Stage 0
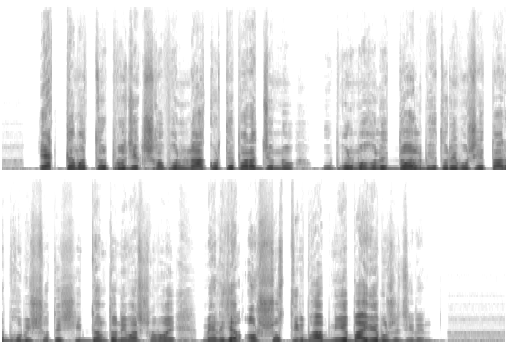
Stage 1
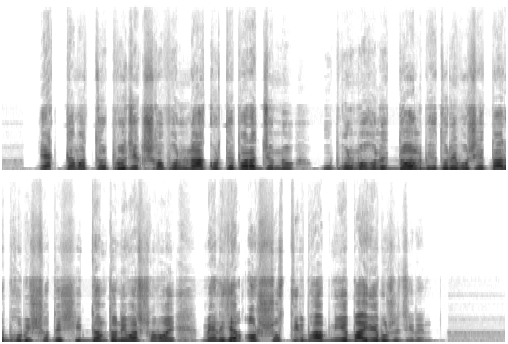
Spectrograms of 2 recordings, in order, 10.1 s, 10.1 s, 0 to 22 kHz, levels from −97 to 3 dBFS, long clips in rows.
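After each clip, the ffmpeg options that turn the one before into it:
-af "superequalizer=6b=2.24:8b=2:9b=1.78:15b=2.82:16b=0.501,dynaudnorm=f=130:g=13:m=12dB,equalizer=f=1.5k:w=1.1:g=9.5,volume=-4.5dB"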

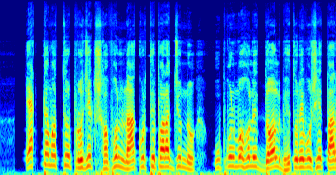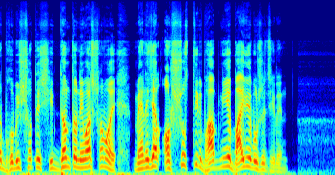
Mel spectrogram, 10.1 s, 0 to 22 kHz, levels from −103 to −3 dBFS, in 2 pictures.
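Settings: -af "alimiter=limit=-7dB:level=0:latency=1:release=358"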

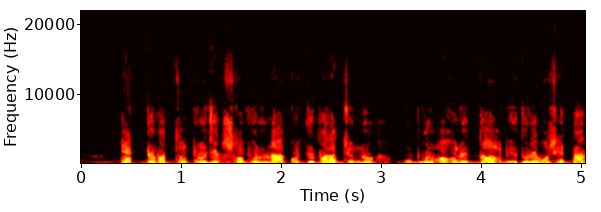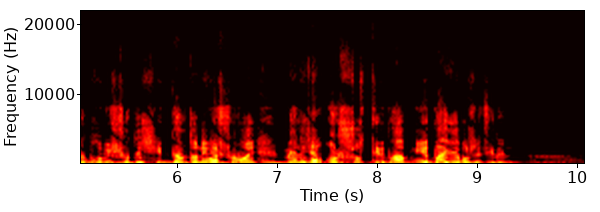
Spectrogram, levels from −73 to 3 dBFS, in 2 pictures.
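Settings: -filter_complex "[0:a]asplit=2[a][b];[b]asoftclip=type=tanh:threshold=-21.5dB,volume=-5.5dB[c];[a][c]amix=inputs=2:normalize=0,afreqshift=-200,asplit=2[d][e];[e]afreqshift=-1.9[f];[d][f]amix=inputs=2:normalize=1"

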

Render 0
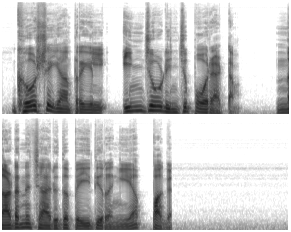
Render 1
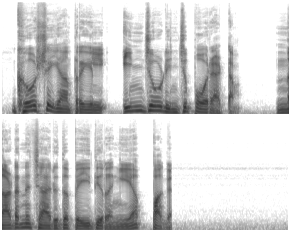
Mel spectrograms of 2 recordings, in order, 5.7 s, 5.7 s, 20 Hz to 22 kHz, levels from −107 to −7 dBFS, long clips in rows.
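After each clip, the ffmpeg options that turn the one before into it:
-af "acompressor=threshold=-24dB:ratio=3,volume=-5dB"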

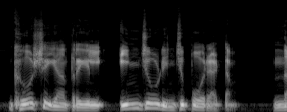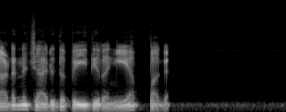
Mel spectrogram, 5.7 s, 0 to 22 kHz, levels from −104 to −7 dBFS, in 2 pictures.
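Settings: -filter_complex "[0:a]asplit=3[a][b][c];[a]bandpass=f=270:t=q:w=8,volume=0dB[d];[b]bandpass=f=2.29k:t=q:w=8,volume=-6dB[e];[c]bandpass=f=3.01k:t=q:w=8,volume=-9dB[f];[d][e][f]amix=inputs=3:normalize=0,volume=5dB"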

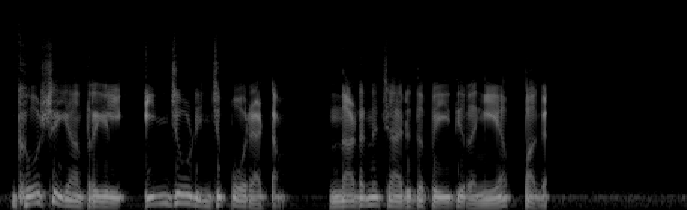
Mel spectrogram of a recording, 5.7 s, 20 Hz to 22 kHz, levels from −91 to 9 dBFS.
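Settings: -af "acompressor=threshold=-42dB:ratio=4,volume=7dB"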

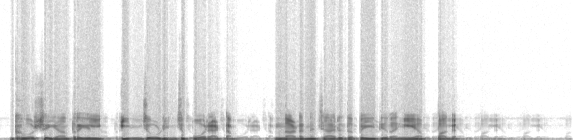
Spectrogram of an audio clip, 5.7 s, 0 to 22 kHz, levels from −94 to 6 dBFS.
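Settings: -filter_complex "[0:a]acrossover=split=290|720|1400[a][b][c][d];[a]acrusher=bits=6:mode=log:mix=0:aa=0.000001[e];[e][b][c][d]amix=inputs=4:normalize=0,aecho=1:1:422|844|1266:0.0668|0.0321|0.0154,volume=8.5dB"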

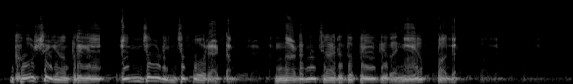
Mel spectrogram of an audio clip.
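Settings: -af "asoftclip=type=tanh:threshold=-26.5dB"

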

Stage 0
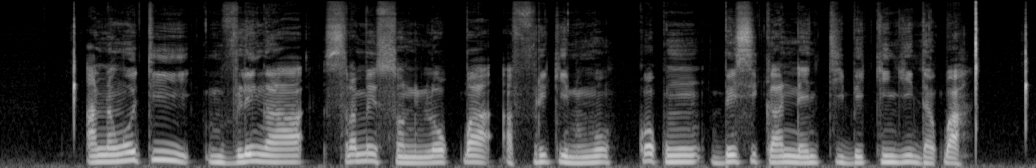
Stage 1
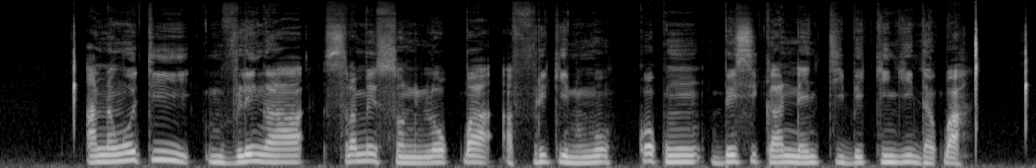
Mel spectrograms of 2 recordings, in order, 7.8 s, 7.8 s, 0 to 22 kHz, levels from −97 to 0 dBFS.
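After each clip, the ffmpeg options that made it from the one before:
-filter_complex "[0:a]acrossover=split=8800[a][b];[b]acompressor=threshold=-53dB:ratio=4:attack=1:release=60[c];[a][c]amix=inputs=2:normalize=0,volume=-1.5dB"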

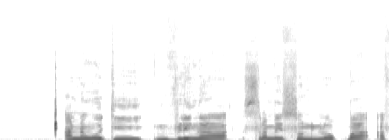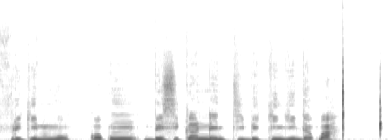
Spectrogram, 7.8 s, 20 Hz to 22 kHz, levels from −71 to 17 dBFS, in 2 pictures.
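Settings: -af "equalizer=f=2k:t=o:w=0.42:g=14,volume=1.5dB"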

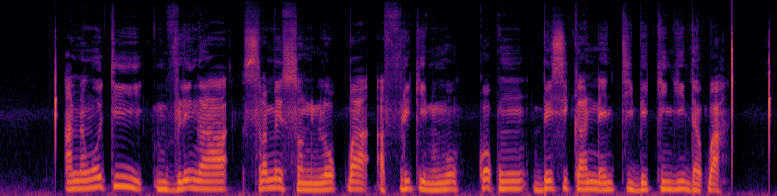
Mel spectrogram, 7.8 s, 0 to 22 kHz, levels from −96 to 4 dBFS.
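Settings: -af "acompressor=threshold=-26dB:ratio=6"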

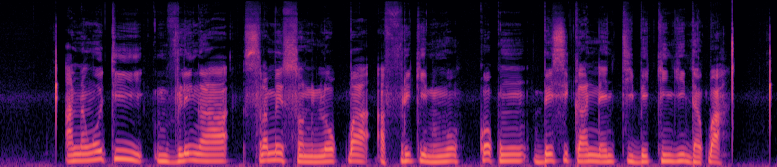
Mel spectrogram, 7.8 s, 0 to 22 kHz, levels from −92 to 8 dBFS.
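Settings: -af "alimiter=level_in=9dB:limit=-1dB:release=50:level=0:latency=1,volume=-1dB"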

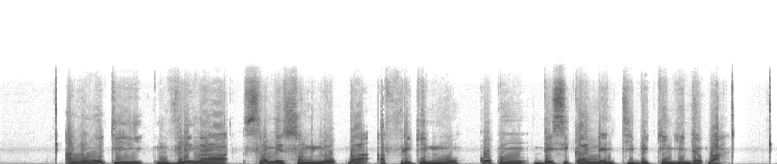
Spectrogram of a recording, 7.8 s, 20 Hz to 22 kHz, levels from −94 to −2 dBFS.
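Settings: -af "aeval=exprs='0.141*(abs(mod(val(0)/0.141+3,4)-2)-1)':c=same,volume=-3dB" -ar 24000 -c:a aac -b:a 64k

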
